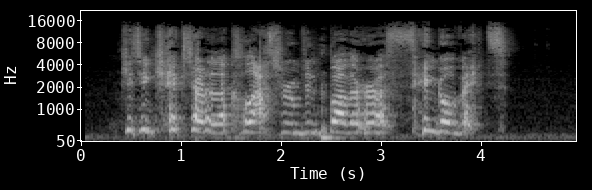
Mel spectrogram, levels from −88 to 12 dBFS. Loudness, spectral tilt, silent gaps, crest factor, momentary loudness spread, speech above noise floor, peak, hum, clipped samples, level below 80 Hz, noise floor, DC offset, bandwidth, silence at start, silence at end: -16 LUFS; -2.5 dB/octave; none; 18 dB; 12 LU; 38 dB; 0 dBFS; none; under 0.1%; -64 dBFS; -55 dBFS; under 0.1%; 15.5 kHz; 0.4 s; 0.7 s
